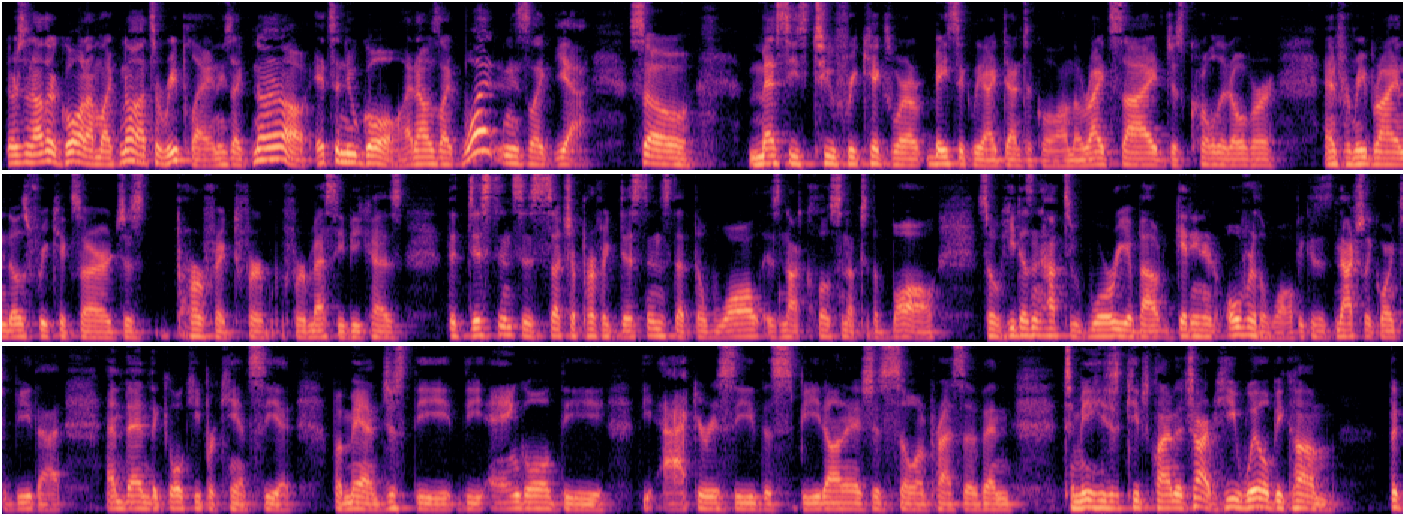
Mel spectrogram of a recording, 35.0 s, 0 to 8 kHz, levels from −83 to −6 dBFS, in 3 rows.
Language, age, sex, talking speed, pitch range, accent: English, 30-49, male, 225 wpm, 105-125 Hz, American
